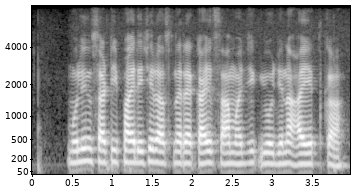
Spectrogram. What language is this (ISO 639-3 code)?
mar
